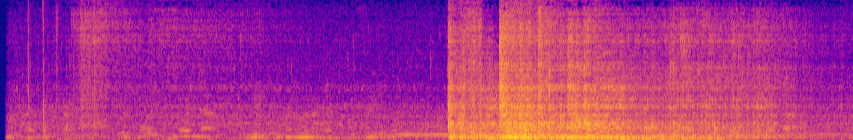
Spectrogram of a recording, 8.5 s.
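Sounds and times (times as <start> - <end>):
Minecraft TNT explosions: 4.4 - 8.1.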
